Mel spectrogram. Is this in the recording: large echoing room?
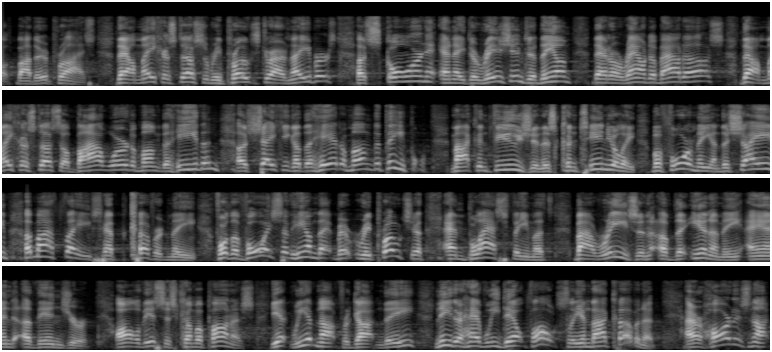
yes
